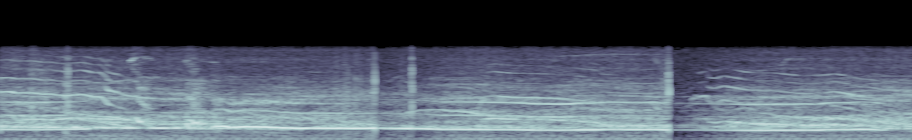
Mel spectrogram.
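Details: Several wolves howling together at Parc Oméga, long sustained mournful tones that slide slightly in pitch and overlap in a layered chorus, with a couple of sharp knocks partway through and a brief dip before the howling resumes.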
